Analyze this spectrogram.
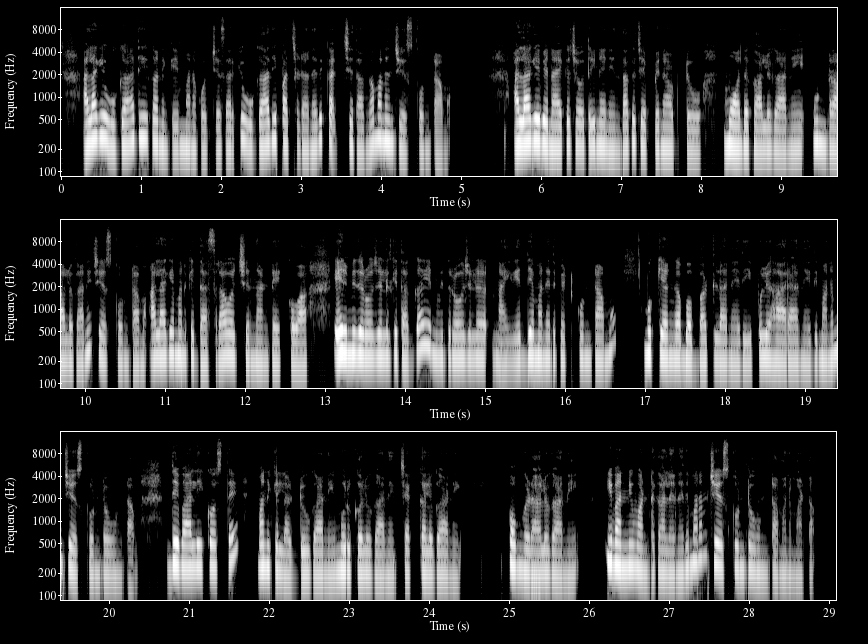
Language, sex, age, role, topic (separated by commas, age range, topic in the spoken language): Telugu, female, 25-29, guest, పండుగ విందుల్లో మీ కుటుంబపు ప్రత్యేక వంటక రీతిని మీరు ఎలా కొనసాగిస్తారు?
